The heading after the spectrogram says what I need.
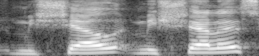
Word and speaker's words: Michel Michelis: We have got Michel Michelis. Am I pronouncing that correctly? Yeah, correct.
